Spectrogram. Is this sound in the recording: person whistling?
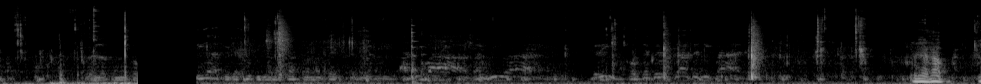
no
